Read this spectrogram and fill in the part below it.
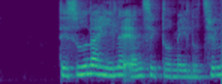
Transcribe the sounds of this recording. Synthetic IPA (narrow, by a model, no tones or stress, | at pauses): d̥e̝suð̞ˠn̩æhe̝ːləʔænse̝ɡ̥̚d̥ð̩ˠmɛ̰ːlð̩ˠt͡sʰe̝l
